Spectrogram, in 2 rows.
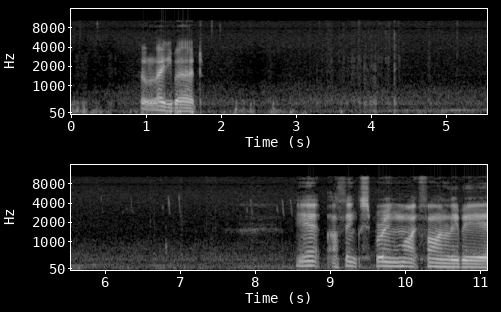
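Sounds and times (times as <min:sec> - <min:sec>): faint low hum: 0:00.0 - 0:11.0
faint steady hiss: 0:00.0 - 0:11.0
faint ticks: 0:01.8 - 0:02.1, 0:03.3 - 0:05.3, 0:05.9 - 0:08.6.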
